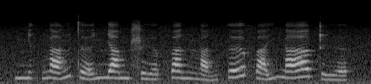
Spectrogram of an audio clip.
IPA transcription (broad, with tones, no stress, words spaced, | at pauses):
ɲə˨˩k̚ŋa˨˩˦ŋt̪əː˨˩˨ ɲa˧mʂɨ˨˩ə̯fa˧nŋa˨˩˨n kəː˧˥fa˨˩˦jŋaː˧˥ ʈɨ˨˩ə̯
